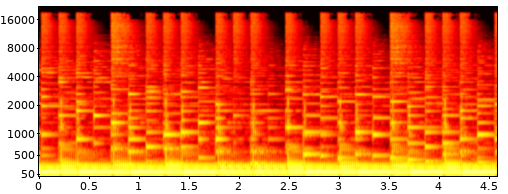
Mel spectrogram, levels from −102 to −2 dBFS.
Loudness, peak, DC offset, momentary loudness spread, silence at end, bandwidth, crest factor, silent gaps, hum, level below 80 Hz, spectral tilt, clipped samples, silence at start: -16 LUFS; -4 dBFS; under 0.1%; 2 LU; 0 s; 19.5 kHz; 10 dB; none; none; -28 dBFS; -7 dB/octave; under 0.1%; 0 s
